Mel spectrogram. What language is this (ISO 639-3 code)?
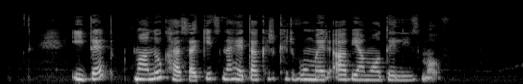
hye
